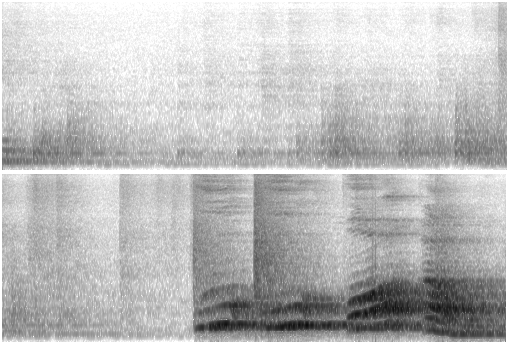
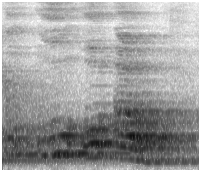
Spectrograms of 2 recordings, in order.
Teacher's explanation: उ ओ औ मतलब जैसे वृत्त ओठों का आकार गोल हो जाता है। वृत्त के आकार को उसे वृत्त आकार कहते हैं। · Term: वृत्ताकार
